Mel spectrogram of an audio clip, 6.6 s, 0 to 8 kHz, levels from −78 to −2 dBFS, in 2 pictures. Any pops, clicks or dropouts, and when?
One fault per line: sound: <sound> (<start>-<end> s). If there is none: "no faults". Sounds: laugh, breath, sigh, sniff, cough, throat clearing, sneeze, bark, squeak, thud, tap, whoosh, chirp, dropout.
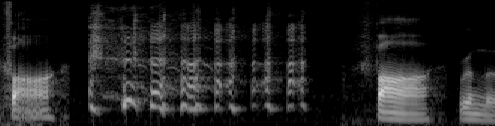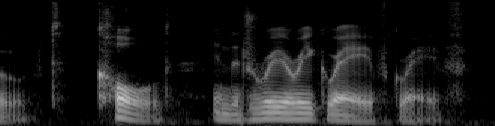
sound: laugh (0.6-2.1 s)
